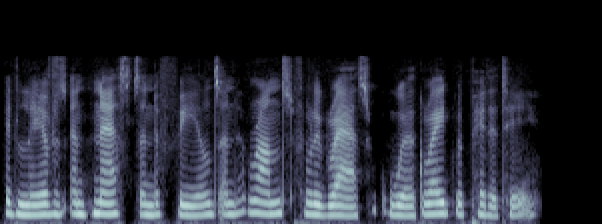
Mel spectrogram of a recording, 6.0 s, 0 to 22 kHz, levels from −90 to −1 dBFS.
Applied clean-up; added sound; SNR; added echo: none; none; none; none.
